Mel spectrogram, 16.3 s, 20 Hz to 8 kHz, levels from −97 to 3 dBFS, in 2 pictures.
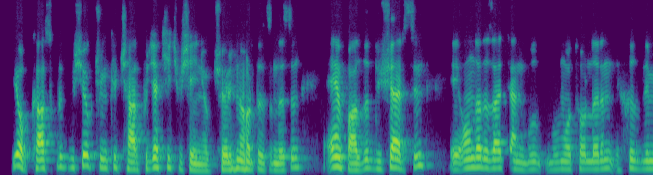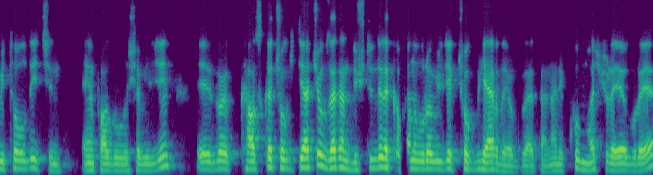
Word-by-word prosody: Yok, - - +4
kasklık 145 +3 +2
bir - - -6
şey 185 +4 +4
yok 180 0 -4
çünkü 155 0 -4
çarpacak 145 +3 +2
hiçbir 155 -5 -6
şeyin 115 -2 +1
yok. 100 -1 -6
Çölün 120 +5 +2
ortasındasın, 120 +2 0 0.3
en 165 0 +6
fazla 115 +2 +2
düşersin. 155 +6 +3 0.3
E, 120 - +1
onda 155 +4 +4
da 150 - +2
zaten 145 -4 +1
bu 125 0 -7
bu 120 +1 -10
motorların 130 +2 -2
hız 130 +2 -5
limiti 135 +2 -1
olduğu 135 +1 -2
için 120 -9 -6 0.2
en 115 0 -2
fazla 110 -1 -2
ulaşabileceği. 110 - -5 0.3
İii, 130 0 -1
böyle, 135 -2 +1
kaska 130 +4 +1
çok 150 -3 -2
ihtiyaç 155 +2 +3
yok, 190 -4 +4
zaten 150 -3 +4
düştüğünde 145 +6 -1
de 155 - +6
kafanı 140 -3 -4
vurabilecek 130 +1 0
çok 130 -3 -2
bir 130 - -6
yer 120 -2 +3
de - - -4
yok 95 -2 -6
zaten. 90 -1 -7
Hani, 105 0 -7
kuma, 120 -5 -3
şuraya, 115 -2 0
buraya. 110 +1 +1
130 Hz, 185 wpm, -22 LUFS, 115-150 Hz, 0.3 s, en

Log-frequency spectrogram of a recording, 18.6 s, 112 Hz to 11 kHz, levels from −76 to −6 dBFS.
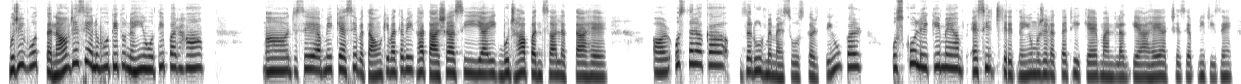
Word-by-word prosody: मुझे 250 +7 +4
वो 310 +1 -1
तनाव 205 +4 +5
जैसी 355 +4 +1
अनुभूति 295 -1 +2
तो 305 +1 -4
नहीं 245 -1 +3
होती 255 +3 +1
पर 285 -2 +1
हाँ 270 +1 +2 1.0
अ, 230 +1 +3
जैसे 260 +4 0
अब 235 -1 +2
मैं 245 +2 0
कैसे 255 +2 +2
बताऊँ 190 -2 0
कि 225 - -3
मतलब 220 +2 0
एक 240 -4 -3
हताशा-सी 205 0 +3
या 200 -1 +4
एक 195 -1 -1
बुझापन 200 0 +3
सा 190 -1 +2
लगता 180 -1 +1
है। 170 -1 -1 0.8
और 215 +1 +3
उस 330 +2 -1
तरह 345 -1 +4
का 320 - +5 0.4
ज़रूर 225 +2 -1
मैं 190 - 0
महसूस 165 -1 -4
करती 175 +1 -5
हूँ, 265 +8 -3
पर 290 0 +2 0.5
उसको 345 +6 0
लेके 290 -2 +1
मैं 280 -1 +1
अब 265 -3 0 0.2
ऐसी 240 +4 0
चित 205 -5 -4
नहीं 180 +1 -2
हूँ 195 - -1
मुझे 195 0 -1
लगता 190 +1 -4
है - - -2
ठीक 195 -2 -6
है, 180 0 +1
मन 170 -1 -2
लग 170 -1 -4
गया 165 -1 -1
है, 165 +1 -1
अच्छे 170 +1 -8
से 165 +2 -10
अपनी 175 +1 -8
चीज़ें 170 +1 -8
210 Hz, 185 wpm, -21 LUFS, 180-260 Hz, 1.0 s, तनाव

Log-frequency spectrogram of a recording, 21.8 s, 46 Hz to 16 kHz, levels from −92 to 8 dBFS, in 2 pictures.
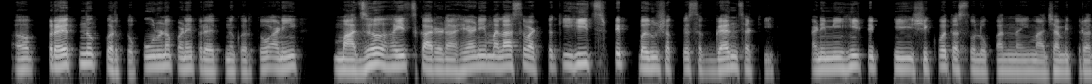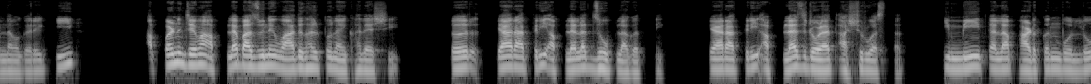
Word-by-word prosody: अ, 135 +1 -2 0.2
प्रयत्न 180 +4 +6
करतो, 120 -4 -6
पूर्णपणे 160 -2 -1
प्रयत्न 125 -3 -5
करतो. 120 +4 -9
आणि 150 +2 0 0.5
माझं 140 +9 +4
हेच 170 +1 +3
कारण 135 -1 +1
आहे 130 +2 -2
आणि 160 +2 +1
मला 160 0 +2
असं 165 +1 -1
वाटतं, 160 +1 -2
की 180 -1 -4
हीच 190 +1 +4
टिप 195 0 0
बनू 150 -1 +2
शकते 145 -1 -8
सगळ्यांसाठी 135 - -2 0.4
आणि 135 +1 -1
मीही 145 +4 0
टिप 155 -1 -2 0.2
ही 140 -1 -2
शिकवत 140 +4 -4
असतो 135 -1 -6
लोकांनाही 120 0 -8
माझ्या 115 0 -5
मित्रांना 115 0 -8
वगैरे 120 +2 -9
की 160 +10 -6 0.8
आपण 190 +3 +3
जेव्हा 180 0 +5
आपल्या 170 0 +2
बाजूने 165 0 +5
वाद 145 -2 +3
घालतो 150 0 -3
ना 135 -3 -1
एखाद्याशी, 120 +1 -6 0.6
तर 150 +1 +1
त्या 155 +2 +4
रात्री 155 +3 +1
आपल्याला 140 -1 +1
झोप 140 -3 -3
लागत 110 -1 -4 0.2
नाही. - - -20 0.5
त्या 140 0 +5
रात्री 140 +3 +1
आपल्याच 155 +2 +2
डोळ्यात 130 -2 +5
अश्रू 130 +1 -3
असतात, 120 +1 -10 0.4
की 150 - -5
मी 145 +4 +1
त्याला 140 -1 +2
फाडकन 130 +2 +1
बोललो 135 +1 -5
140 Hz, 160 wpm, -24 LUFS, 130-160 Hz, 0.8 s, प्रयत्न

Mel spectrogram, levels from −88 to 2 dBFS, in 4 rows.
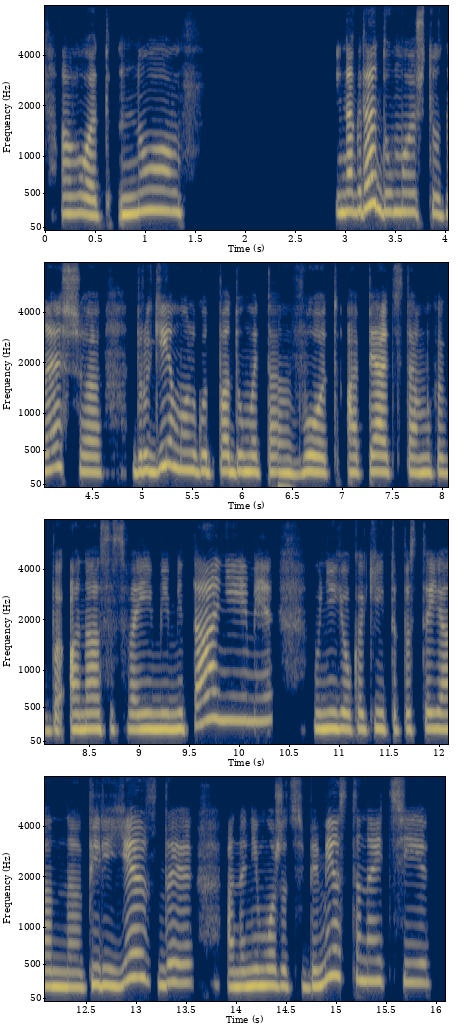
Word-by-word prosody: А, 230 0 -1
вот, 220 -4 0 0.2
но 255 +3 +2 1.5
иногда 255 +8 +4
думаю, 250 -1 0
что, 225 +1 -7
знаешь, 245 +3 -2
а, 210 -1 -1 0.3
другие 225 +8 +2
могут 225 -6 0
подумать, 215 -1 +2
там: 200 -2 0
"Вот 200 +1 +1
опять 210 0 +1
там 200 -1 0
как 200 +1 -5
бы 185 0 -5
она 210 0 +3
со 200 +1 -11
своими 205 +1 +2
метаниями, 315 - 0 0.4
у 210 - -1
неё 210 0 +3
какие-то 205 -1 -4
постоянно 205 -1 0
переезды, 250 - 0 0.3
она 200 0 +1
не 210 +1 +5
может 215 -2 +1
себе 200 +1 -4
место 315 +1 -1
найти". 265 -2 -5
215 Hz, 120 wpm, -22 LUFS, 205-255 Hz, 1.5 s, не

